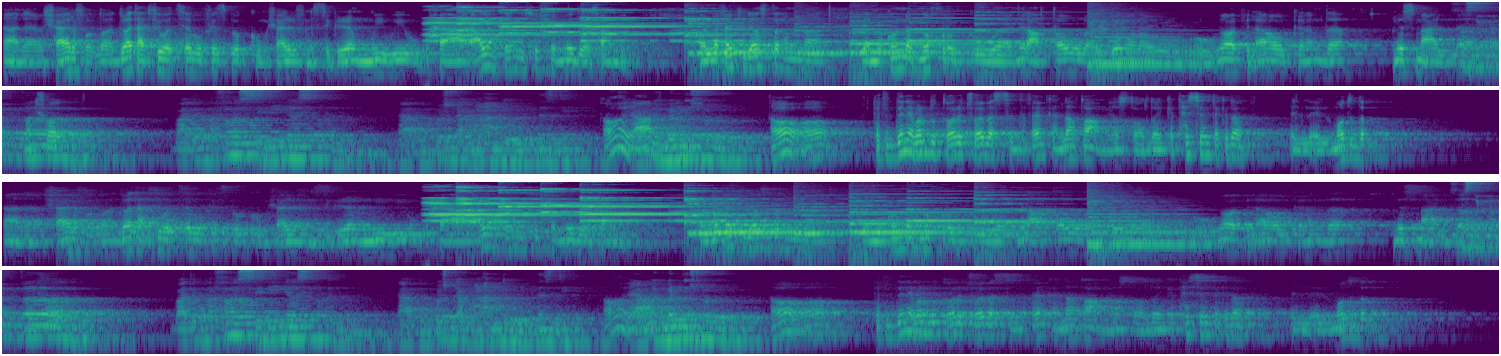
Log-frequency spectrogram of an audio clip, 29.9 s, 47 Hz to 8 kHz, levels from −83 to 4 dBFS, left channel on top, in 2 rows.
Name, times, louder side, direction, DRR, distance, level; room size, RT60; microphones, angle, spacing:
voice 1, 0.0-6.3 6.6-13.5 13.9-14.7 15.2-15.6 21.0-21.8 22.7-23.3 23.7-27.4 27.8-28.6, left 5 dB, 85° left, 10 dB, 0.3 m, -31 dB
sound 1, 4.2-11.7, right 2 dB, 40° right, 1.5 m, -26 dB
voice 2, 14.5-15.7 16.6-20.6 21.2-22.2, right 1 dB, 70° right, -4 dB, 1.3 m, -37 dB
5.5 x 3.5 x 5.4 m, 2.1 s
head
